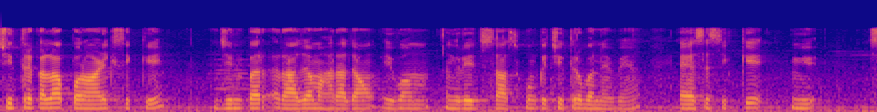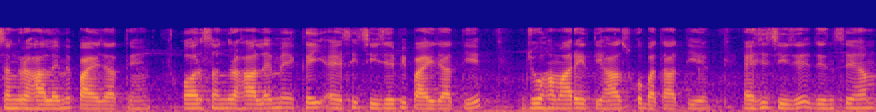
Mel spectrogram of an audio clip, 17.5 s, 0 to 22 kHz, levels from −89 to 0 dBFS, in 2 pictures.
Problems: constant background noise, continuous background conversations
